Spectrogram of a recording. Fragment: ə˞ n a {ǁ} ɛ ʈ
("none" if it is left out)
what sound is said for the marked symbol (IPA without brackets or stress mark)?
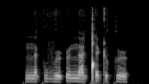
ǃ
